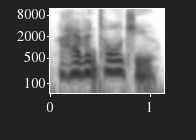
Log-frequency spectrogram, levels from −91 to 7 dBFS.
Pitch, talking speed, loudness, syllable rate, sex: 190 Hz, 210 wpm, -17 LUFS, 5.3 syllables/s, female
